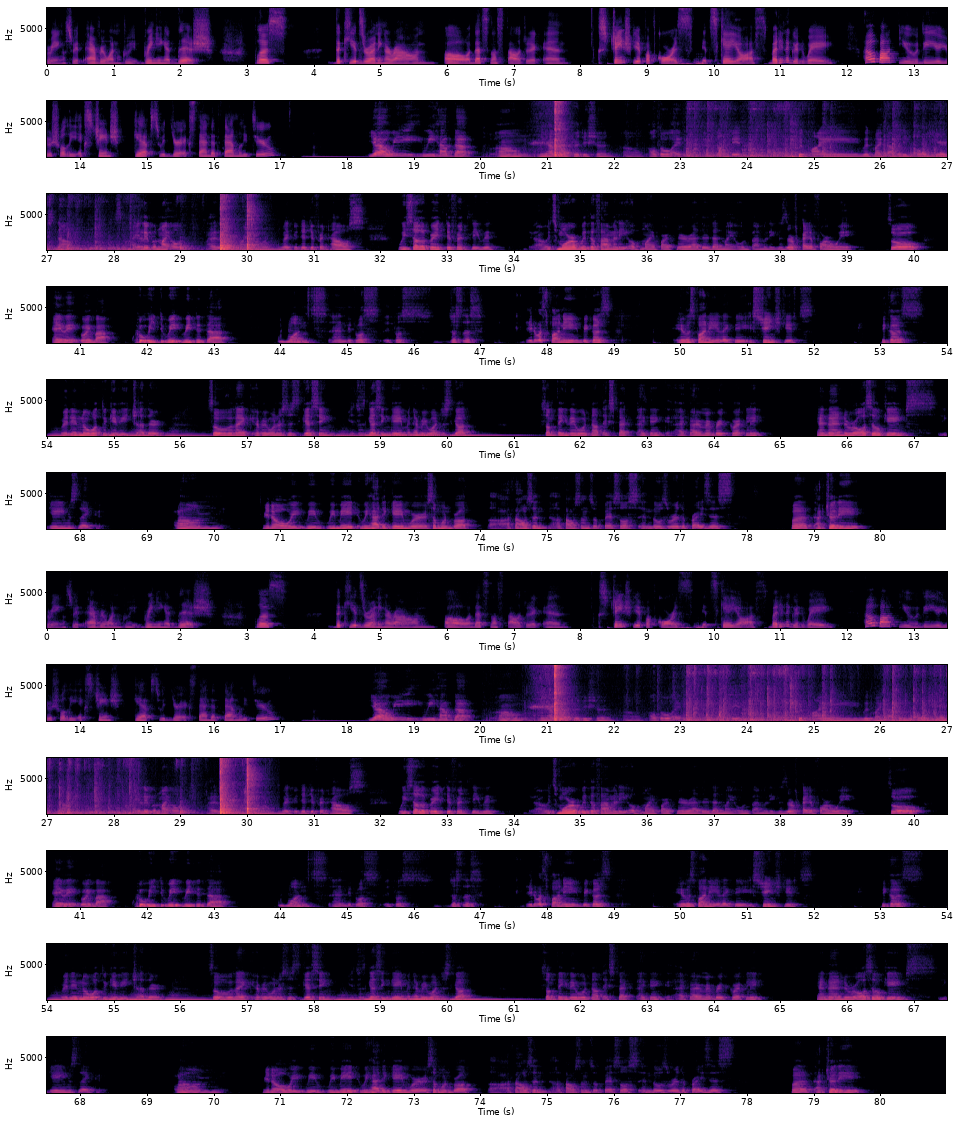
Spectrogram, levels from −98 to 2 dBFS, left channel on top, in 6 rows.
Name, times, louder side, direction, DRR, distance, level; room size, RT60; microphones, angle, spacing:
voice 1, 0.0-3.6 4.3-7.8 8.3-11.8 12.3-16.9 24.6-24.8 44.0-44.4, left 4 dB, 45° left, 13 dB, 0.7 m, -49 dB
voice 2, 18.3-19.8 20.1-24.2 24.8-27.4 28.0-29.1 29.4-31.7 32.3-33.7 34.3-39.0 39.6-40.1 40.6-41.4 41.8-43.1 44.1-46.2 46.5-47.0 47.7-48.9 49.9-52.0 53.1-53.6 54.2-55.7 56.4-60.5 61.4-64.7 65.5-68.3 69.4-70.1 70.7-73.8 74.1-77.8 78.7-79.7, left 2 dB, 25° left, 7 dB, 1.0 m, -49 dB
sound 1, 20.1-20.2 20.5-22.2 22.6-30.5, right 5 dB, 75° right, 1.2 m, -44 dB
sound 2, 54.0-57.1 58.3-61.2, right 1 dB, 10° right, 0.4 m, -51 dB
11.5 x 5.7 x 4.8 m, 0.35 s
head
